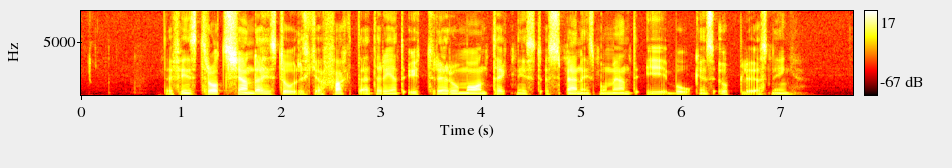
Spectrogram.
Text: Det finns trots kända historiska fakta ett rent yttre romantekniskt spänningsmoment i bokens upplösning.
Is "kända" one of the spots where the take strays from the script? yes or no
no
